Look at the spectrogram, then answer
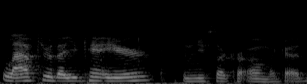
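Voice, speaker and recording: A man's voice: a little high, moderate pace, vocal fry. A 25-year-old man co-hosting a podcast with his girlfriend, laughing easily and talking straight to listeners. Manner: laughs easily, keeps addressing listeners as "guys". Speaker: podcast co-host. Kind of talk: casual couple's podcast chat.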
